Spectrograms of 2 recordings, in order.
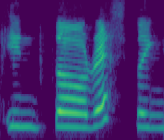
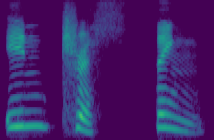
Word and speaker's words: interesting: Đầu tiên là interesting. Cái chữ đấy thì có nhiều bạn sẽ đọc là interesting thì nó học đúng.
